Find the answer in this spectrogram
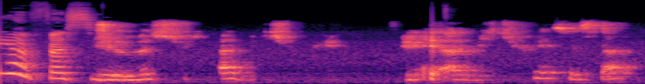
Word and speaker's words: habituée: me suis habituée. Tu es habituée, c'est ça? Je me suis habituée. Je me suis habituée.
